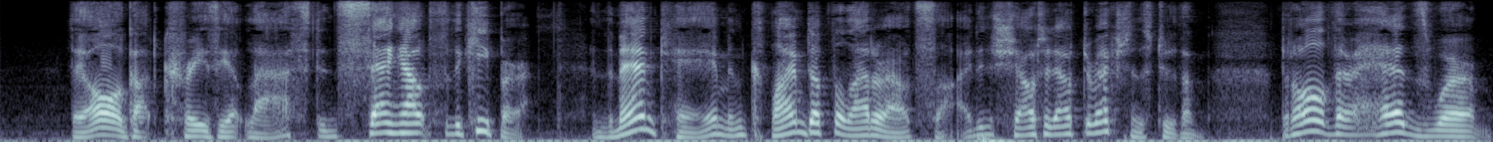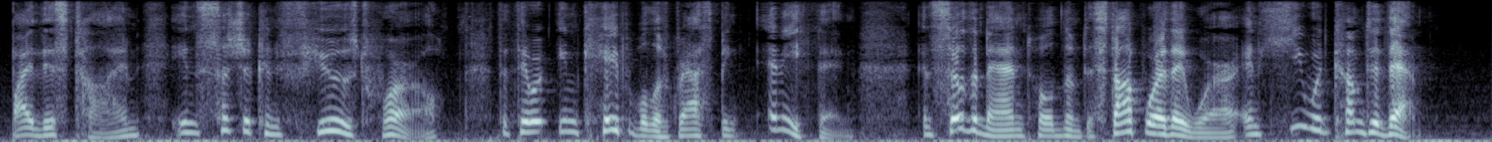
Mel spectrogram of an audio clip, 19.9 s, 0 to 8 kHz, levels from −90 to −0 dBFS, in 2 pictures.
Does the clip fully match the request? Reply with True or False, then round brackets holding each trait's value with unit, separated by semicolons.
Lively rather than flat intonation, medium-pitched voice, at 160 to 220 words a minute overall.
True (8.6 semitones; 160 Hz; 195 wpm)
